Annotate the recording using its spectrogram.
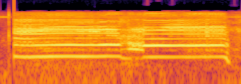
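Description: A click, then a voice holding one long steady note, broken by a brief waver just past halfway and picked up again at the same pitch.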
